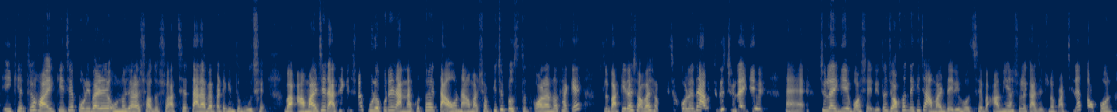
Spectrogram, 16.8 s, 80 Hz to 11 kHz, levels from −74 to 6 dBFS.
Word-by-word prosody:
এই 215 - -3
ক্ষেত্রে 255 +4 -4
হয় 230 - +8
কি 265 - -6
যে 310 - -2
পরিবারের 250 -1 +3
অন্য 220 +1 +1
যারা 230 +1 +4
সদস্য 200 0 -2
আছে 275 - -11
তারা 225 +1 +7
ব্যাপারটা 230 0 -1
কিন্তু 230 +2 -4
বুঝে। 180 +1 -4 0.4
বা 230 - +9 0.2
আমার 225 +5 +7
যে - - +2
রাতে 195 +6 +3
কিছুটা 290 +4 -8
পুরোপুরি 285 +2 0
রান্না 220 +1 +4
করতে 260 +3 -8
হয় 305 -1 -1
তাও - - +6
না। - - +3
আমার 240 +4 -2
সবকিছু 275 +9 -3
প্রস্তুত 240 +2 -3
করানো 220 +2 +3
থাকে। 270 +5 0 0.6
বাকিরা 235 +6 +3
সবাই 235 +6 +4
সবকিছু 230 - -15
করে 235 0 -2
দেয়। 320 - +7
আমি 270 +2 -2
সুধু 390 - -1
চুলায় 240 -3 +3
গিয়ে 235 -2 -1 0.4
হ্যাঁ। - - -3 0.3
চুলায় 260 -5 +2
গিয়ে 245 -1 -1
বসায় 185 - -3
দি। - - -6
তো - - -4
যখন 220 +10 +3
দেখি 295 +2 -4
যে - - +3
আমার 210 +1 0
দেরি 180 -1 -2
হচ্ছে 180 +1 -8
বা 180 - -3
আমি 205 +4 -3
আসলে 235 -2 -9
কাজের 185 -1 -1
জন্য 215 - -6
পারছি 165 +4 -6
না, - - 0
তখন 220 0 -3
235 Hz, 210 wpm, -23 LUFS, 215-260 Hz, 0.6 s, বা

